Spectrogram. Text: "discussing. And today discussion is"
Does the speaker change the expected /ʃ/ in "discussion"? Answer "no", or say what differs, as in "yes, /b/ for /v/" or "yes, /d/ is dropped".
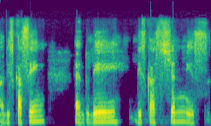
yes, /s/ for /ʃ/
